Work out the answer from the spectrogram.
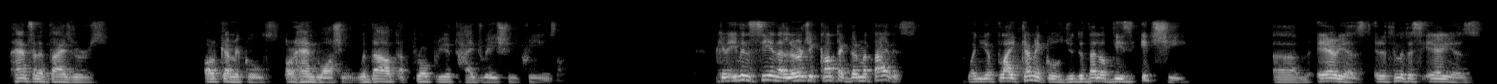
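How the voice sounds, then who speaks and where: This middle-aged man, originally from Lebanon, delivers a medical webinar lecture with a gravelly, creaky voice at an ordinary pitch. He explains carefully, often pausing on fillers and restarting phrases. The webcam audio sounds slightly dull and lo-fi. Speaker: physician lecturer. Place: indoor room, in front of a plain wall. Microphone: webcam on a video call.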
